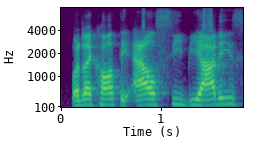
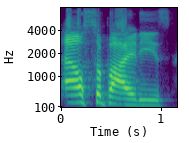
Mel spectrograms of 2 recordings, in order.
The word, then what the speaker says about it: Alcibiades: Years ago, I called it the Alcibiades? Of course, it's the Alcibiades.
